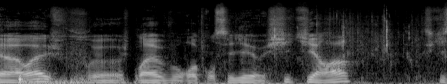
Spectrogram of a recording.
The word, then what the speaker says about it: Siekiera: Mais ouais, je pourrais vous reconseiller Shikira, ce qui s'écrit S-I-E-K-I-E-R-A.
